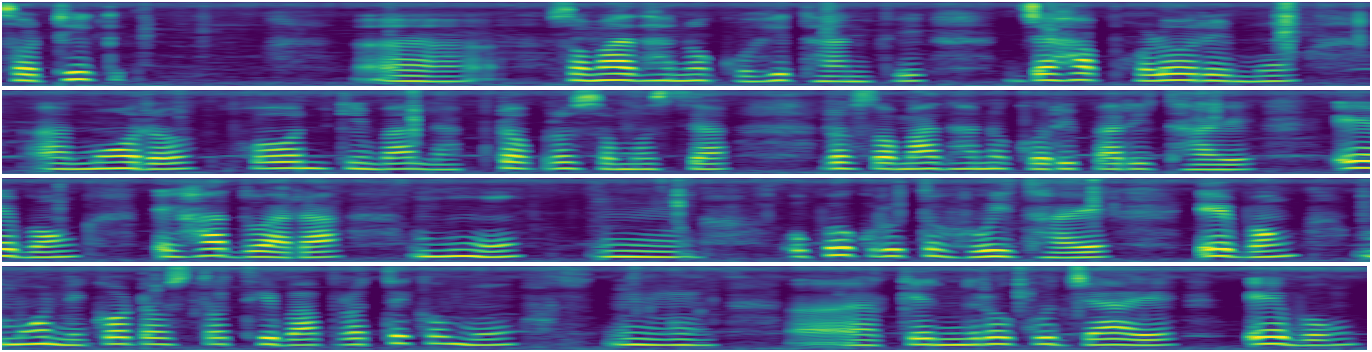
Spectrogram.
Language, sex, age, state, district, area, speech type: Odia, female, 18-30, Odisha, Koraput, urban, spontaneous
